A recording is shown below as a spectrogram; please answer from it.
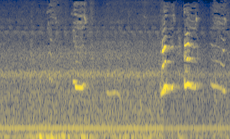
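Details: One-month-old Rottweiler puppies, two males play-fighting indoors; brief high squeals and yelps, a sharp cluster near the end, over a steady electrical hum and a faint tone.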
